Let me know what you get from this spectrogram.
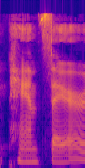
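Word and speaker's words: Panthère: have watchh yeah this was it's the Cartier Panther is that how you pronoun it that's how it's pronounced yeah it's was for my 40th birthday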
